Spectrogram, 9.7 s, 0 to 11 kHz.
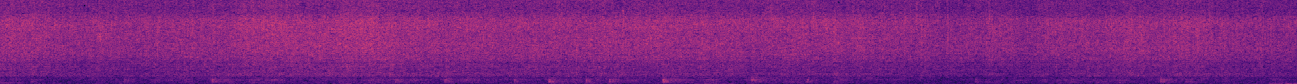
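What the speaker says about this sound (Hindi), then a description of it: "इसमें हम ऐड कर देंगे इस स्टेज पर 1 टेबलस्पून लहसुन अदरक का पेस्ट, और इसको थोड़ा सा फ्राई करेंगे 1 मिनट के लिए" Steady, loud sizzling of ginger-garlic paste and onions frying in hot oil, with faint stirring scrapes, continuous throughout and without talk.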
